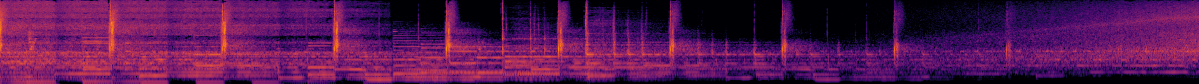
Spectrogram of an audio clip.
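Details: Soft electronic music with plucked notes, low bass tones and bright dripping accents that thins out toward the end, with no animal sound heard.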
